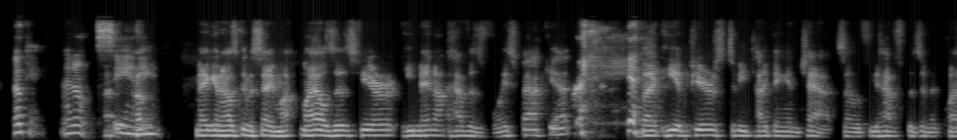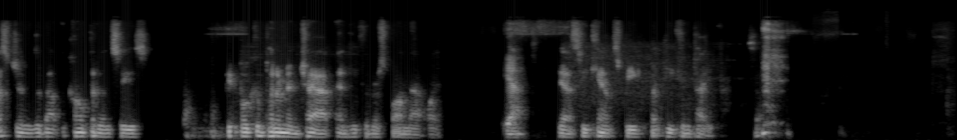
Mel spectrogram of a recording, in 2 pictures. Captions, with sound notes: Okay. I don't see any. Megan, I was gonna say, Miles is here. He may not have his voice back yet. Right. (laughs) But he appears to be typing in chat. So, if you have specific questions about the competencies, people could put 'em in chat and he could respond that way. Yeah. Yes. He can't speak, but he can type.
